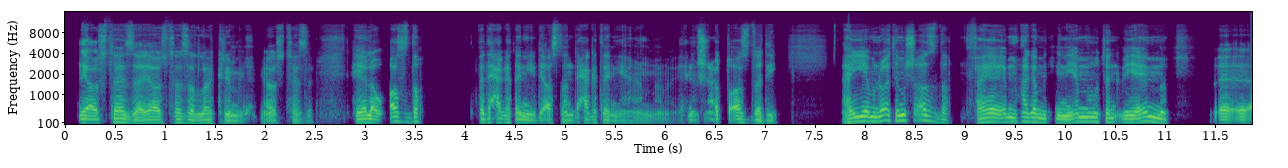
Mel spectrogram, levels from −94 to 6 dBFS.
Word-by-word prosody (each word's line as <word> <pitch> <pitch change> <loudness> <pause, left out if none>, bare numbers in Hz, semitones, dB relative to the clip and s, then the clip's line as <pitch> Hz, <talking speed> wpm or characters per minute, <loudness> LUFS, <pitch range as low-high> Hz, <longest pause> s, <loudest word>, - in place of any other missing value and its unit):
يا 110 -2 +4
أستاذة، 105 -3 +1
يا 95 +2 +3
أستاذة، 100 0 -3
الله 95 +1 0
يكرمِك، 85 -4 -3 0.2
يا - - -2
أستاذة، - - -8 0.4
هي 110 +2 +4
لو 115 - +5
قاصدة 135 -3 +1 0.6
فدي - - +1
حاجة 120 -3 -1
تانية 100 -4 0
دي - - -2
أصلًا 85 0 -3
دي - - -6
حاجة 100 0 -3
تانية، 85 -6 -5
يعني 75 +1 -11
م - - -13
إحنا - - -7
مش - - -2
هنحط - - -2
قاصدة 100 -3 +1
دي، 85 -2 -6 0.6
هي 135 +8 +5
من 145 - +4
الوقت 170 +2 +2
مش 175 +1 +4
قاصدة، 130 - -2 0.2
فهي 125 +3 +2
يا - - +1
إمّا 135 -1 0
حاجة 135 -1 +2
من 125 - +1
2 110 -2 +2
يا 105 - +2
إمّا 140 +1 +3
مت 135 -1 -2
يا 115 -1 +2
إمّا 125 -8 +4 0.5
آآ 100 0 +2
110 Hz, 215 wpm, -23 LUFS, 100-130 Hz, 0.6 s, لو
